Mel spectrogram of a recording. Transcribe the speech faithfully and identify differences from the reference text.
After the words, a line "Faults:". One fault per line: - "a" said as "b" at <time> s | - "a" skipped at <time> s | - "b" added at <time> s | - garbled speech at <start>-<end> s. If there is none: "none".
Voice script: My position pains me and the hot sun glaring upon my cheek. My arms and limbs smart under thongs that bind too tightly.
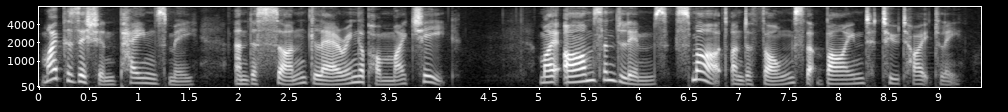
My position pains me and the sun glaring upon my cheek. My arms and limbs smart under thongs that bind too tightly.
Faults:
- "hot" skipped at 2.2 s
